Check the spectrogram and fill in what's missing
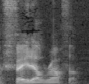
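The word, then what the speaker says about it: Feyd-Rautha: Fade Al-Ratha.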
